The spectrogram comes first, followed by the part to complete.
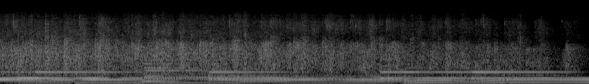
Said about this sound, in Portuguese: Você pode aplaudir ao Senhor por essa palavra, irmão?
